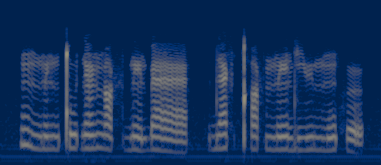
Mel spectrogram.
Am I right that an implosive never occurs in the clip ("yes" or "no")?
no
